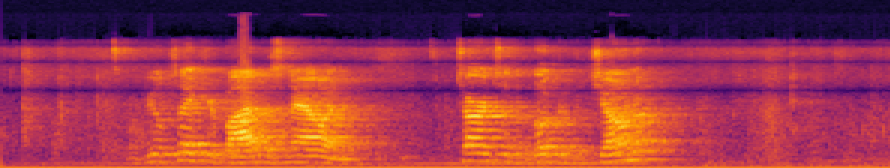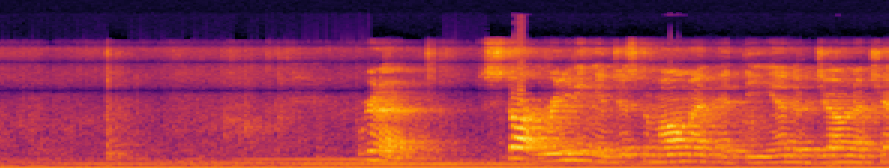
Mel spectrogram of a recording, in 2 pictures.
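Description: A man speaks calmly into a microphone, heard in a small room with a light echo.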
